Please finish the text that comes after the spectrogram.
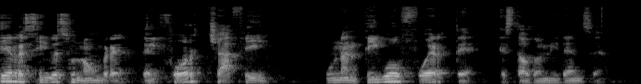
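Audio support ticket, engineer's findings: Adaptive stream starting at a low bitrate, 0.0 to 2.0 s: dull, smeared speech with nothing above 11.1 kHz and synthetic-sounding highs, which fits a very low-rate HE-AAC start. Player begins cheap to start fast, then steps up once throughput is measured. At 2.0 s the quality jumps, consistent with AAC-LC near 96 kbit/s. Distinguishing sign: a clean switch with no gap, stutter or rebuffer, and it happens only at startup.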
